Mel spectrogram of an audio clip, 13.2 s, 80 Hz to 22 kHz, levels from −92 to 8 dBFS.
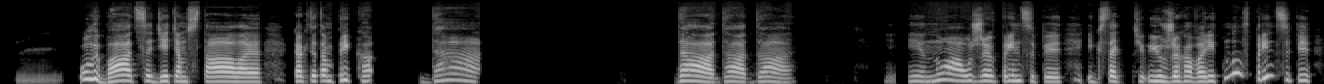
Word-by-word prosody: м, - - -24 0.2
улыбаться 250 - +4
детям 230 0 0
стала, 215 -1 +3 0.3
как-то 235 0 +1
там 245 -1 +1
прика 240 -3 -1 0.4
да. 245 +4 -6 2.0
Да-да-да. 215 -4 0 1.1
И 230 0 -6
ну, 265 +7 -2
а, 265 -3 +3
уже 245 0 +1
в - - -22
принципе, 225 -4 -2 0.2
и, 215 - -11
кстати, 220 +3 0 0.2
и 235 +1 -1
уже 225 0 +2
говорит: 225 +1 0
"Ну 395 - -6
в - - -18
принципе, 310 - -1
230 Hz, 105 wpm, -22 LUFS, 215-250 Hz, 2.0 s, улыбаться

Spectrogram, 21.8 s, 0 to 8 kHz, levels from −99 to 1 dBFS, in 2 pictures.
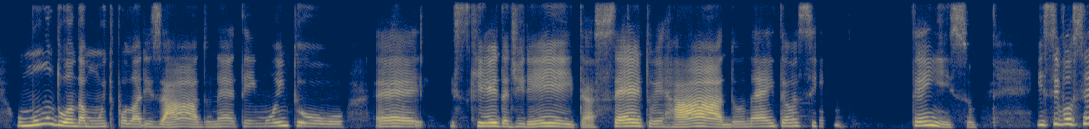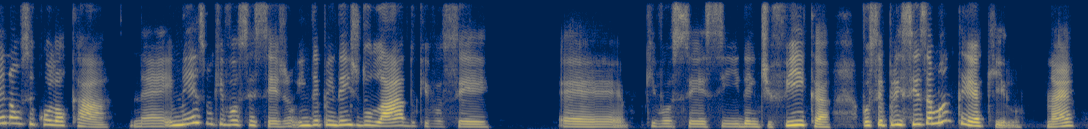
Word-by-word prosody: o 220 - -8
mundo 265 +1 +3
anda 200 -4 0
muito 175 +1 -12
polarizado, 160 -2 -3
né? 170 +2 -10
Tem 175 0 -17
muito, 185 -4 -6 0.3
eh, 175 0 -3 0.3
esquerda, 200 -3 -1
direita, 170 -1 -4
certo 195 -1 0
e 170 - -7
errado, 155 -1 +3
né, 175 +2 -4
então 190 +1 -7
assim, 205 0 -9 1.0
tem 235 - +1
isso. 140 +1 -12 0.6
E 270 - -2
se 320 +5 -2
você 320 +4 0
não 365 -1 +1
se 320 -1 -5
colocar, 235 - 0 0.2
né 175 +2 -7
e - - -2
mesmo 335 +8 +3
que 305 0 -7
você 270 -2 -2
seja 170 -6 -6
independente 260 +3 +2
do 250 +1 -2
lado 210 0 +5
que 195 - -15
você, 160 -2 -6 0.7
eh, 155 -2 -4 0.2
que 195 - -12
você 170 -1 -5
se 170 +3 -6
identifica, 165 - +4 0.3
você 235 +3 +3
precisa 285 +5 +4
manter 370 - +4
aquilo, 205 -8 -2 0.2
né? 185 +8 +3
190 Hz, 125 wpm, -24 LUFS, 165-250 Hz, 1.0 s, lado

